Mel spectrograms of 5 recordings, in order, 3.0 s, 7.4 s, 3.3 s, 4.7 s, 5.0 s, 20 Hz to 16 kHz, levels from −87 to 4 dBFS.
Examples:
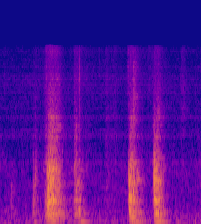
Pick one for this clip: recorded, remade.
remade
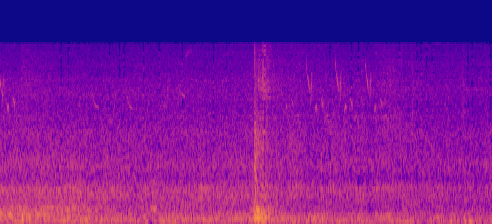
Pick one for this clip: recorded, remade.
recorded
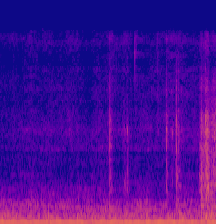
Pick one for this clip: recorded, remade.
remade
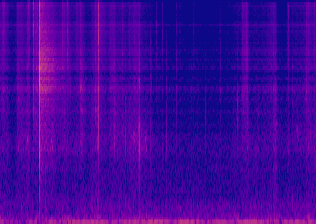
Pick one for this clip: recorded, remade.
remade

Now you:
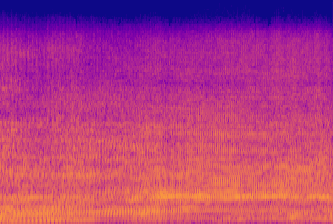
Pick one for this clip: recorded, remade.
recorded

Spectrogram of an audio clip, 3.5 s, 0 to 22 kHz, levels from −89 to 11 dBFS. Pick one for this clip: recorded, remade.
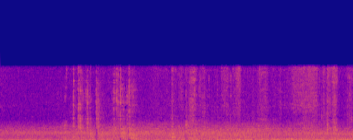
recorded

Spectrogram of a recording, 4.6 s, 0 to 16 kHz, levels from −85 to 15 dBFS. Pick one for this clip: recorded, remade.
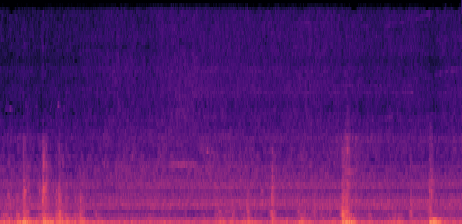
recorded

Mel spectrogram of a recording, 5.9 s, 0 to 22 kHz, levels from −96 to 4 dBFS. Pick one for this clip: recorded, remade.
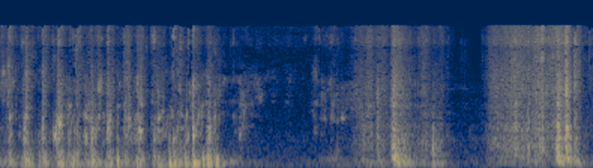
recorded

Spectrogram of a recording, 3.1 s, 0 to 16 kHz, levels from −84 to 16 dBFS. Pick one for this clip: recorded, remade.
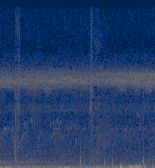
recorded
